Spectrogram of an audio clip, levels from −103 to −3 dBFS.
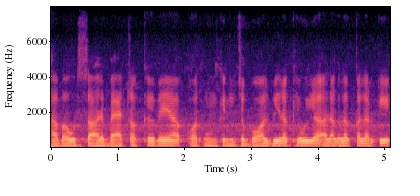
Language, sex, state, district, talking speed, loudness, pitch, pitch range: Hindi, male, Uttar Pradesh, Etah, 225 wpm, -23 LUFS, 120 Hz, 110-130 Hz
